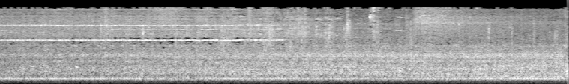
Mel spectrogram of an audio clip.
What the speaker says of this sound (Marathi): कोणती तरी डेमो ट्रेन आहे.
